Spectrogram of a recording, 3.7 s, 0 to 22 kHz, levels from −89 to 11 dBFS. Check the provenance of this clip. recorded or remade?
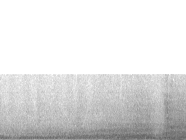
recorded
